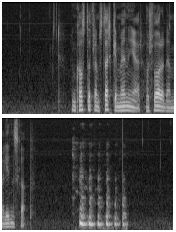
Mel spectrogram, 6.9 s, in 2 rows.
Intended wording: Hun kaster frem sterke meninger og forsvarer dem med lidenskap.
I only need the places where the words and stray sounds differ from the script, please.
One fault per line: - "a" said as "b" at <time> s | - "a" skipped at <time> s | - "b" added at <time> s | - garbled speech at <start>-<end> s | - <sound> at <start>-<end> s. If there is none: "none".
- "og" skipped at 2.8 s
- laugh at 4.8-6.0 s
